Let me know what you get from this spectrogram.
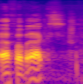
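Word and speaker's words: f(x): i'm looking at is a function and we pronounce it f of x so for example if there was a 4 here we would call this f of 4.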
